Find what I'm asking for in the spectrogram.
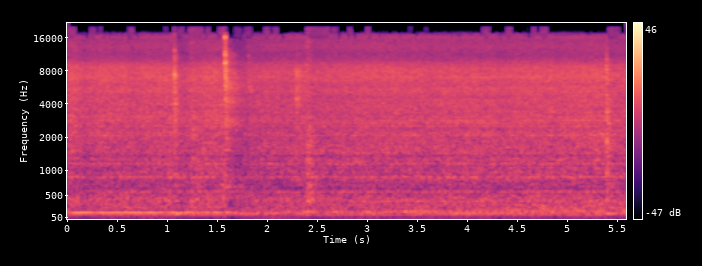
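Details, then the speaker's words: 1980s Ariston by Colston Electronic 3000 spin dryer, auto pump version, draining through hose: smooth constant low hum at steady pitch, faint occasional ticks, water whipped around at 3000 rpm, quiet, virtually no vibration; normal full-speed spin. "See the water getting whipped around? That's 3000 RPM. How quiet that is."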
